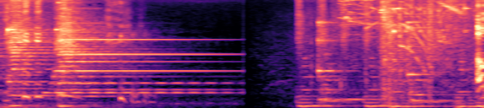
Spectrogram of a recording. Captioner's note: chuckleses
